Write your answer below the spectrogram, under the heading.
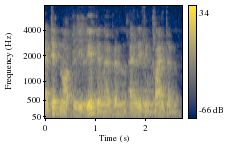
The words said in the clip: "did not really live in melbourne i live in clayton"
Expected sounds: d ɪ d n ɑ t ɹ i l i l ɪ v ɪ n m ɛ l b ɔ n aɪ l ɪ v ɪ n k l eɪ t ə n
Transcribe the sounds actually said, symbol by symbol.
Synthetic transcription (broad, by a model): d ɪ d n ɑ t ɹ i l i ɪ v ɪ n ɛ b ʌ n aɪ l ɪ v ɪ n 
